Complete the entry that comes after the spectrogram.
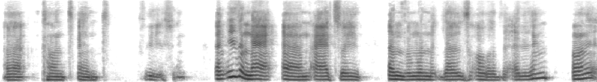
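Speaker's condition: Spinal muscular atrophy; genetic, present from birth, form of muscular dystrophy, brain signals not reaching muscles, severe atrophy in almost all muscles; subtitles provided for guest's speech in video version

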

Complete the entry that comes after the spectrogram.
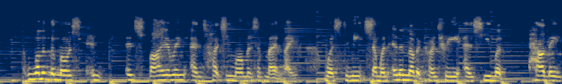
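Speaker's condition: Bilateral cleft lip and palate; congenital

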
